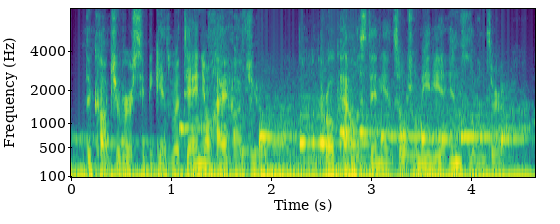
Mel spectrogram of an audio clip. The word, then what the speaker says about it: Haqiqatjou: Well, I know that it's pronounced like Haqiqatjou or something like that, with like a softened guttural thing that is not really like the Arabic, but you can hear him say it in a little bit.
